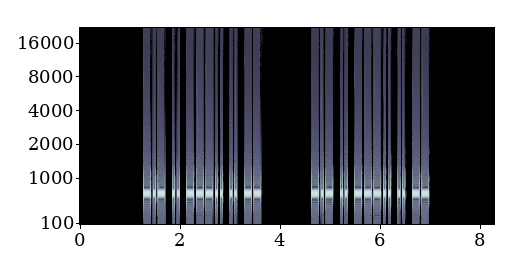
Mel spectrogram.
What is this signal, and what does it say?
Morse code, heard as a keyed tone, about 25 wpm, 700 Hz. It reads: KI8IM KI8IM
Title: USA Call Signs - 5 Characters - Repeated 2x - 25wpm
